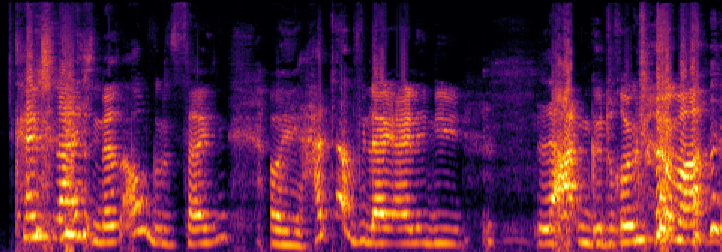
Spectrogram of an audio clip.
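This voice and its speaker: With noticeable background noise behind her, a woman talks at a moderate pace and fairly high pitch, showing ordinary pitch variation and big swings in loudness. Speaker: podcast co-host. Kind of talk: casual chat.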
